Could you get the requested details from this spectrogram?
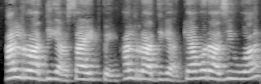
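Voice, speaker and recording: A high-voiced woman teaches an Arabic grammar class in Urdu with a Pakistani accent. She patiently drills verb forms aloud and quizzes her students by name. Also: steady tone, fairly bright tone.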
